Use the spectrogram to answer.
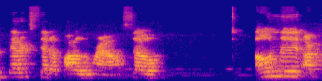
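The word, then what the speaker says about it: On Nut: Because, like, legit, I was staying I got to Onut, and, like, I love Onut area. If you ever come to Bangkok, I definitely believe, like, Onut is a nice place to stay. It's spelled like like Onnut, but the way they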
